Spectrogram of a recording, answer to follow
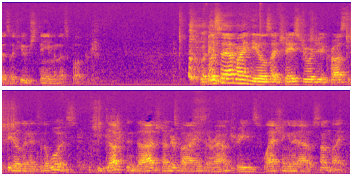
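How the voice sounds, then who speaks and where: A man teaching a class, reading a story aloud and putting questions to his pupils. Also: lowish voice. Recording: roomy distant mic with background noise.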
